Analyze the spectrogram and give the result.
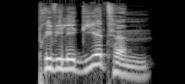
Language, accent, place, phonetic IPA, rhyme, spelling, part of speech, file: German, Germany, Berlin, [pʁivileˈɡiːɐ̯təm], -iːɐ̯təm, privilegiertem, adjective, De-privilegiertem.ogg
- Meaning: strong dative masculine/neuter singular of privilegiert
